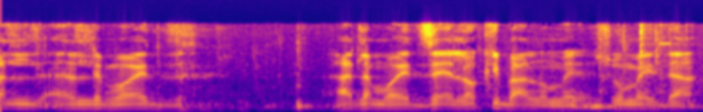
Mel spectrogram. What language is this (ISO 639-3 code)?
heb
